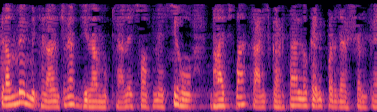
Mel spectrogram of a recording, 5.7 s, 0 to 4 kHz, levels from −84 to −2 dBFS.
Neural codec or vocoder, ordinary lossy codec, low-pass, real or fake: codec, 32 kHz, 1.9 kbps, SNAC; MP3, 16 kbps; 3.6 kHz; fake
